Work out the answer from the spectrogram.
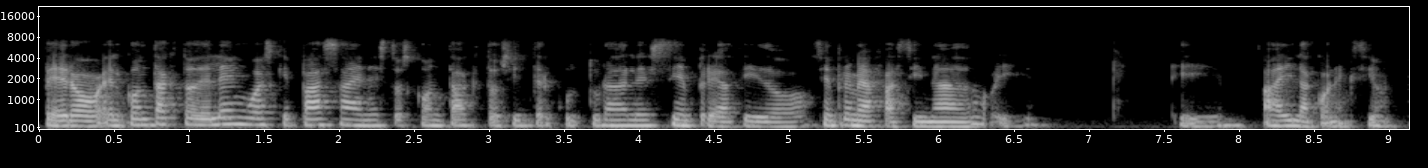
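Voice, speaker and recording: This Finnish-speaking woman from Ostrobothnia, Finland, appears as a researcher guest in an academic interview, speaking thoughtfully with a Finnish accent and many restarts. Her fairly low, creaky voice holds a steady tone at a normal speed, on a slightly lo-fi recording.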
